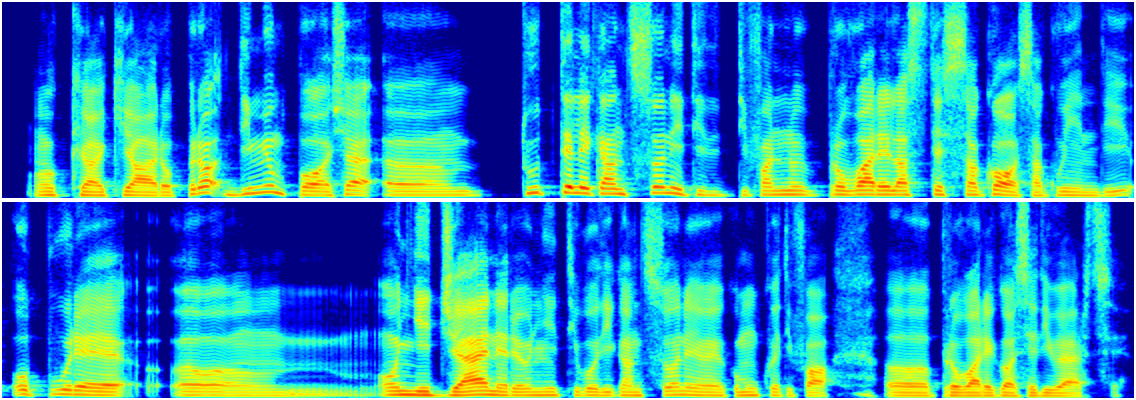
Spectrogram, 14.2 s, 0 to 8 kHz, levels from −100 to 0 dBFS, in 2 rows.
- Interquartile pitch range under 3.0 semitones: No, average, 3.6 semitones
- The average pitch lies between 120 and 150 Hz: Yes, medium, 140 Hz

